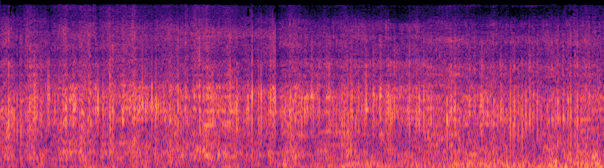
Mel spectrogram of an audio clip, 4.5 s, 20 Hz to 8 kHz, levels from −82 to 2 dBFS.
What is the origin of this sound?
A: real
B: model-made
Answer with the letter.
B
